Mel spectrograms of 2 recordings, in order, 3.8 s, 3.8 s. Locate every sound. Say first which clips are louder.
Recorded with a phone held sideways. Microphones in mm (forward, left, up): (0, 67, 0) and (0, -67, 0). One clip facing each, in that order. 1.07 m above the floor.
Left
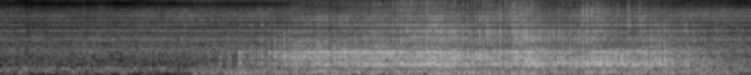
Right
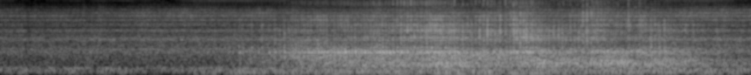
1.0 s a zipper: left 7 dB; 50° left (ahead or behind), 2.0 m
